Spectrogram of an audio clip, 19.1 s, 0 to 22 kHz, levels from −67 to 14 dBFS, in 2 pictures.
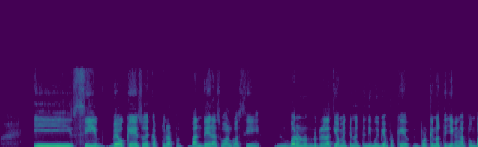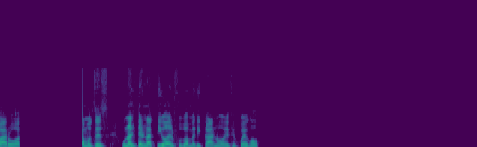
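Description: The signal path likely lost its feed from 9.94 to 11.21 s, an audio dropout to a faint residue: the speech cuts abruptly, leaving only faint hiss for 1.27 s.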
